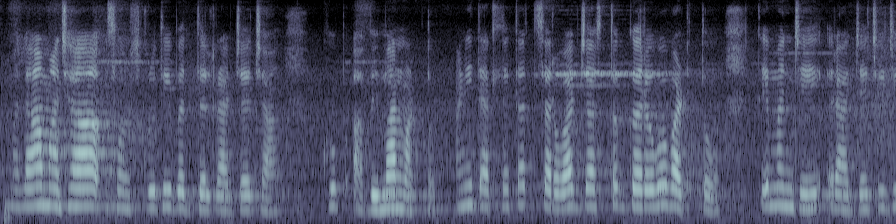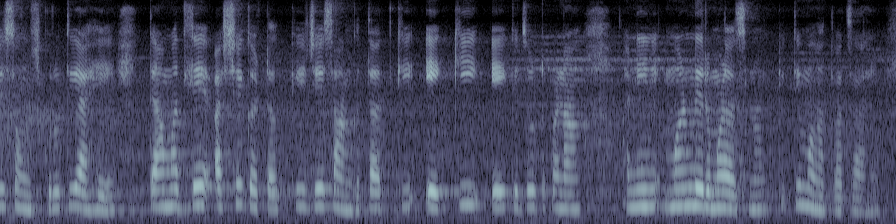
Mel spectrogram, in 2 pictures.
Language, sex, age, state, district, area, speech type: Marathi, female, 30-45, Maharashtra, Kolhapur, urban, spontaneous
